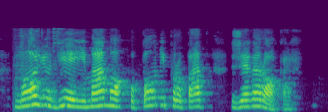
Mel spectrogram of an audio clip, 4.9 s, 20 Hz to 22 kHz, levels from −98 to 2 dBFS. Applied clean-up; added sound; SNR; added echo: neural separator model SepFormer DNS4.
